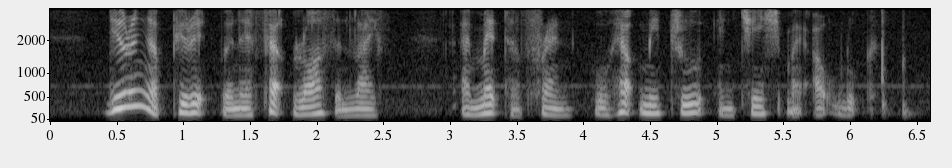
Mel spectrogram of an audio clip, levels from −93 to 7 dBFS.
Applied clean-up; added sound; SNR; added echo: none; none; none; none.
